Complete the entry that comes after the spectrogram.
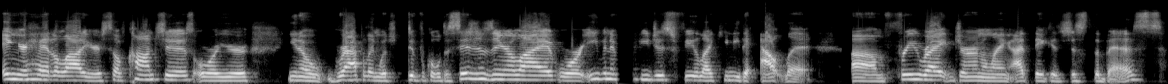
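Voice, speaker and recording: A woman in her late twenties from Texas, an actor being interviewed, talking in a chatty, lively way and laughing often. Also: mid-range voice, normal speed. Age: late 20s. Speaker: actor guest. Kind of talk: casual interview chat.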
